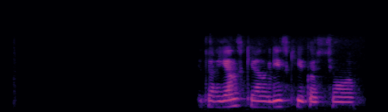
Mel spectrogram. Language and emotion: Russian, neutral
